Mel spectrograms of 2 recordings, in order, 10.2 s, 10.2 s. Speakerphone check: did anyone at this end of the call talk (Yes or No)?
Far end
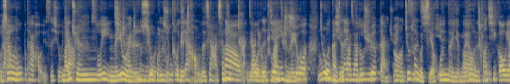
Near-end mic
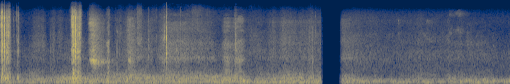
No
